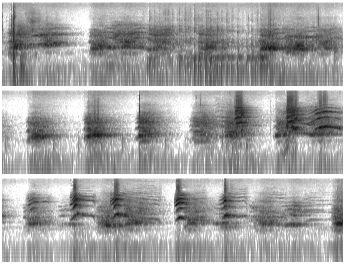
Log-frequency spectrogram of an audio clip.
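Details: Several puppies yipping and barking in a steady stream of short, high, squeaky calls, roughly one or two each second, some with a rising or falling whine.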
